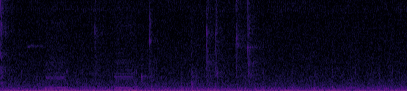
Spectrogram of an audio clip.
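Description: Faint clicks of handheld calculator keys being pressed, a handful of them between about one and two and a half seconds in, over a low steady room hum.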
